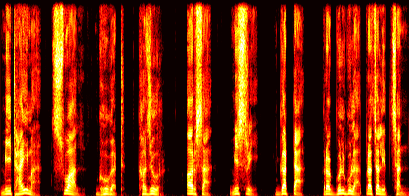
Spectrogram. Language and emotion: Nepali, neutral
